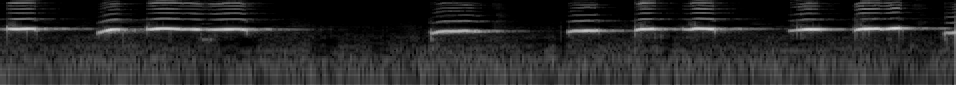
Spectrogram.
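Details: Pet cockatiel singing its own original whistled song indoors: clear, tuneful whistles around one pitch, with slurred rising and falling notes in short phrases separated by brief pauses.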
